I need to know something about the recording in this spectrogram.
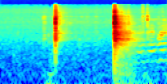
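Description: Hollow plastic wiffle ball cracking off a plastic wiffle bat, a sharp click. A second, louder clack follows under a second later, then players' voices shouting near the end.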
